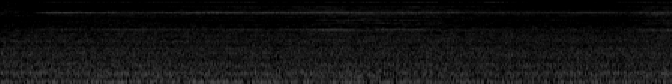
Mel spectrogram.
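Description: Near silence: faint steady outdoor background hiss, with a thin, high, steady tone that comes in just after the start.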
